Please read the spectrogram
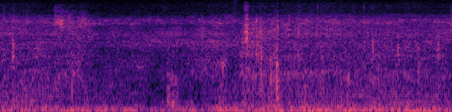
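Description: Wind buffeting the camera's microphone as a mountain bike rides fast down a dirt jump trail, a heavy rumble with the tyres on the dirt. Sharp clicks and rattles from the bike over the bumps come through it, several of them about a second in.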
